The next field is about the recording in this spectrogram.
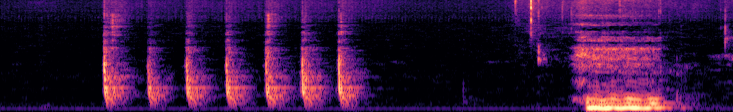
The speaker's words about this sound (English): But, you know, there's nothing wrong with that. Nothing. Nothing's wrong with knocking on wood.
